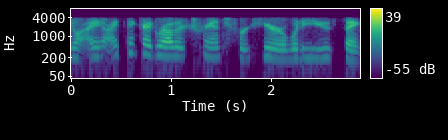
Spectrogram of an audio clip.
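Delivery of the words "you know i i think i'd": ordinary delivery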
